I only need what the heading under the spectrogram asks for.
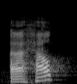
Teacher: هذا الأمر نستطيع أن نراه الآن على اللوحة، وأيضا في الصور التي ستأتي هناك صورة متحركة لحقيقة ما يجري في الفم وكيف ينتقل المتكلم من طاء ساكنة إلى تاء متحركة، أرجو أن تنتبهوا لها، لأن شكل اللسان من الخلف سيتغير بينما جزءه الأمامي لن يفارق مخرج الطاء ومخرج التاء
